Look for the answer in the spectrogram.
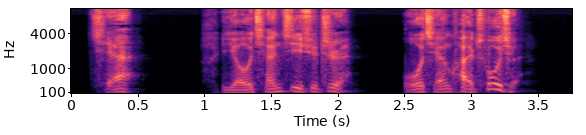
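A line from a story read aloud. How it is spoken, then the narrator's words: Cold. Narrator (Chinese): 医生 冷冷的说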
